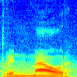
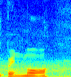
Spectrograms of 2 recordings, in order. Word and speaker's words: Bryn Mawr: You have Welsh place names like Bethesda, Balacunwyd, Bryn Mawr, which as a college the Americans pronounce Bryn Mawr,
